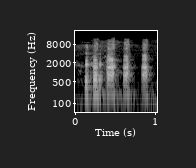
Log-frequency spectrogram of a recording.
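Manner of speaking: brief amused chuckle; short laugh. Real, not acted. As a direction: laugh off own joke. Laughs at his own joke.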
